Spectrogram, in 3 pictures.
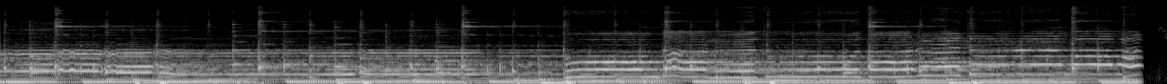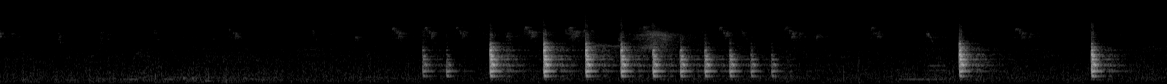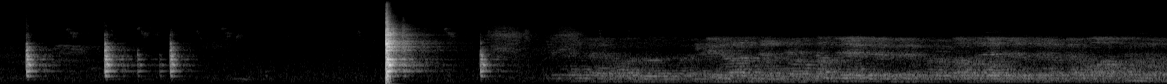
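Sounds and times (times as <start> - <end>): short pitched strikes: 27.2 - 27.8.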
